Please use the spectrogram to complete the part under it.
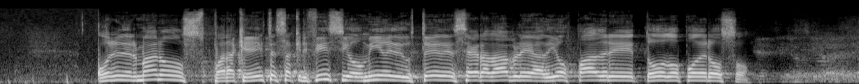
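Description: A man sings a chant through a microphone in a reverberant room.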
